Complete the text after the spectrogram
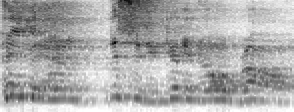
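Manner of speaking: high, loud cool-dude voice. Acting out Paul telling off the churches: imitating Miriam. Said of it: "That was my impression of Miriam".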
